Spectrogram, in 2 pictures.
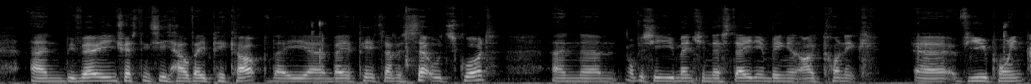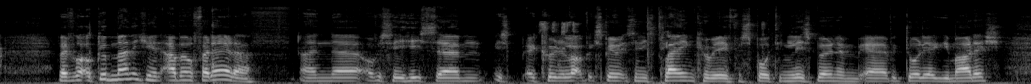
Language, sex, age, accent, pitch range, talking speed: English, male, 30-49, British, 145-170 Hz, 175 wpm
